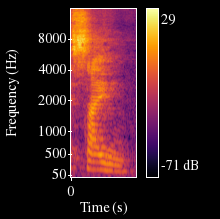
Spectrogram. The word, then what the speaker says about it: citing: Cite. É site mesmo. Site. Cite. Site. Então é citing, tá, gente? Quando você tiver alguma dúvida, faça como eu. Procure a pronúncia da palavra, mas é citing mesmo.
